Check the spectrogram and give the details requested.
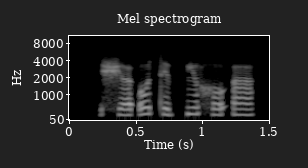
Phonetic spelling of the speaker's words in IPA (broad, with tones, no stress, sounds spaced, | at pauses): ʃ œ˨ ʔ o˦ t ɪ˨ pʲ õ˦ h o˨˦ ʔ ɐ̃˦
